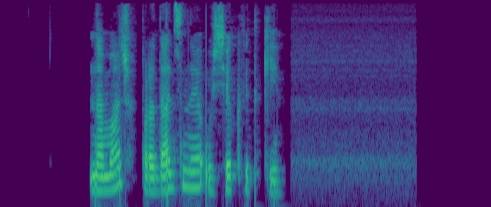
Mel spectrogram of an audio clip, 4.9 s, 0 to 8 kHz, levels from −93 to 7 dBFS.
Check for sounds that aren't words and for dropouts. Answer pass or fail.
pass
